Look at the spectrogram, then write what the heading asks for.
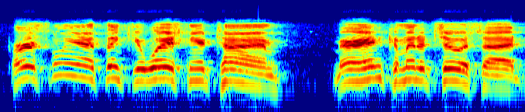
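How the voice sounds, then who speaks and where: A man's voice: high-pitched, animated, moderate pace. An actor playing a surly, defensive small-town American man in an old radio mystery, speaking curtly. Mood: curt, guarded. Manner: curt, defensive. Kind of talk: 1940s radio acting. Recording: dull vintage radio recording.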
